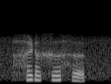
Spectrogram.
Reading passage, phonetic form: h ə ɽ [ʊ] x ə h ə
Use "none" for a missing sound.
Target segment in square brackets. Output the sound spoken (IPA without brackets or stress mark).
ə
